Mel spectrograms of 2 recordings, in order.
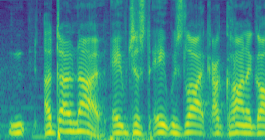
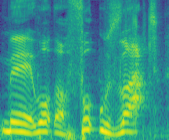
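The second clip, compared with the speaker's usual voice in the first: slow, higher Geordie impression of a mate; Geordie accent; 5 semitones higher, slower than usual. Teller voices his mate woken by screaming, slow Geordie accent. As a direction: imitate a startled Geordie, drawn out. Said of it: "he's a, he's a Geordie".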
